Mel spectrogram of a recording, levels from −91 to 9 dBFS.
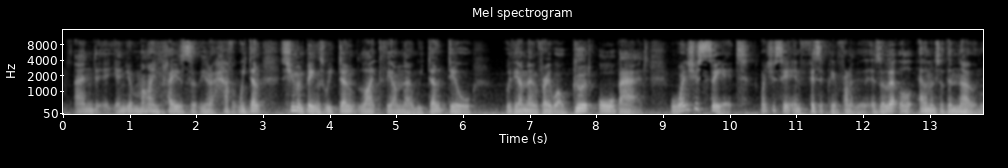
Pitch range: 100-125 Hz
